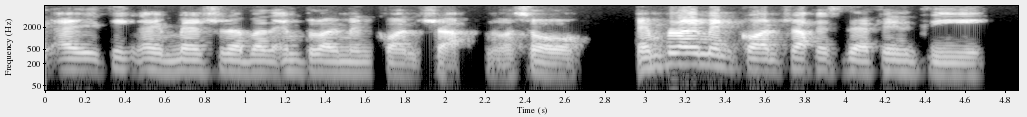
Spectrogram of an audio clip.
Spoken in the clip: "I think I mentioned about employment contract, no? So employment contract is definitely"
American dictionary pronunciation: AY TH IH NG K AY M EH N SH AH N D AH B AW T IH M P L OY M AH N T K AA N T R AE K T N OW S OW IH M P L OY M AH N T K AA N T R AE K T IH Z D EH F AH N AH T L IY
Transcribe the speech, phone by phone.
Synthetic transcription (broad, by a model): AY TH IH NG K AY M EH N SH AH N AH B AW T IH M P L OY M AH N T K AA N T R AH K T N OW S OW IH M P L OY M AH N T K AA N T R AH K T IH S D EH F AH N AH T L IY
